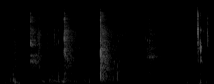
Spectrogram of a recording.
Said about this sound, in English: I'm just going to hear you sucking on these mints now for the next. Mate, you've been fucking sucking on them since the start of the show. I've been doing it quietly, though. But you're not, though.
